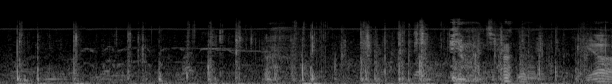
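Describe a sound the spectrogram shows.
A crowd murmurs and shuffles outdoors.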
